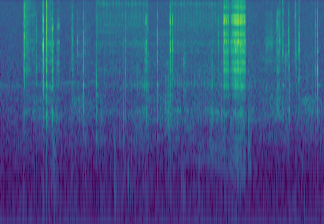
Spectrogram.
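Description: Boxer puppy scuffling on carpet against a couch: scattered clicks and scrapes, with a short loud rustle about four and a half seconds in.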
